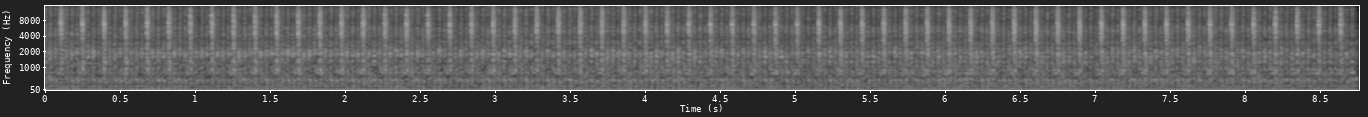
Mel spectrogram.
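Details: Toyota Lucida engine at idle: sharp, very regular metallic knock about 200 per minute over a smooth idle, clearly a mechanical knock.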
